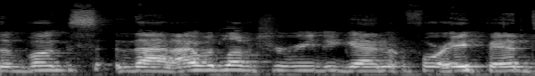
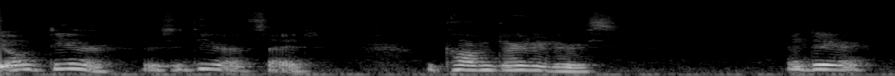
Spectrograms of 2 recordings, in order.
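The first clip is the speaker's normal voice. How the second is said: hushed aside; 5 semitones higher, 7 dB quieter than usual. Real, not acted. Spots a deer outside.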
